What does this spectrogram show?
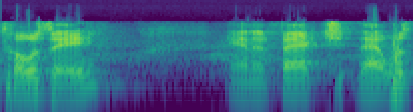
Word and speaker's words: Jose: He changed it to be pronounced Jose, and in fact, that was the name of his business corporation, J-O-S-E, Jose Incorporated.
